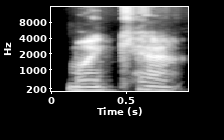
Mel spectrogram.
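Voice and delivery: ordinary delivery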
